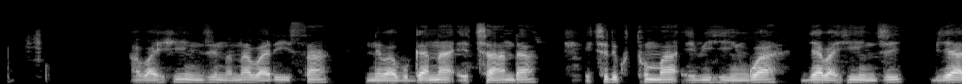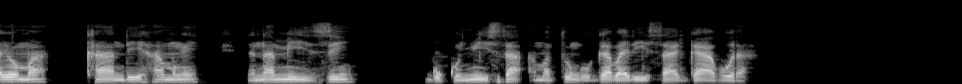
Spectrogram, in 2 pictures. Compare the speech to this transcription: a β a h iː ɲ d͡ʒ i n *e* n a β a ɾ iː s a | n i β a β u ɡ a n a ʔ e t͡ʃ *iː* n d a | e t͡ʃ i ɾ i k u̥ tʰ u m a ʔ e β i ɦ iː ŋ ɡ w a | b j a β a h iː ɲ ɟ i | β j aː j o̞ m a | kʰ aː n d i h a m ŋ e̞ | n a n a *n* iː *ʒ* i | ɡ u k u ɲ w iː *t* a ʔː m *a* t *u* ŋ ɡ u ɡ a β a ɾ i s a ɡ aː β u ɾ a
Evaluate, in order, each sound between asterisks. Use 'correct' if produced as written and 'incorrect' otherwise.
incorrect: a, incorrect: aː, incorrect: m, incorrect: z, incorrect: s, correct, incorrect: uː

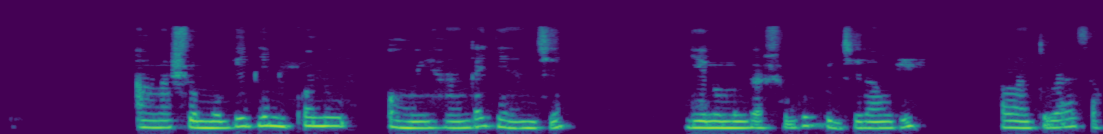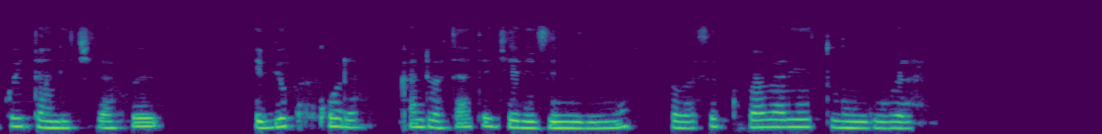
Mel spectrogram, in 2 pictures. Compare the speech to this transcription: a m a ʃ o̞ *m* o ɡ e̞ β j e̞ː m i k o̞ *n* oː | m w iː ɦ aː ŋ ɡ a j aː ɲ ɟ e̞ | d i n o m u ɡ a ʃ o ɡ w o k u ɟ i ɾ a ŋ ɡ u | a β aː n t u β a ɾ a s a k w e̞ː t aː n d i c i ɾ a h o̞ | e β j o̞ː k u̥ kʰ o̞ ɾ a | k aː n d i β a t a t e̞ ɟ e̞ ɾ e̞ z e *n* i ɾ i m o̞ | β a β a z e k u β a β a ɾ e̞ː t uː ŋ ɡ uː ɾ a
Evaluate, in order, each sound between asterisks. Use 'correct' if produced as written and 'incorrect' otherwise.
correct, correct, incorrect: m

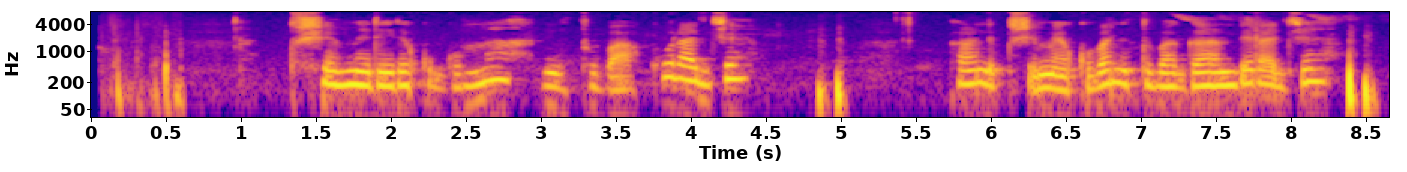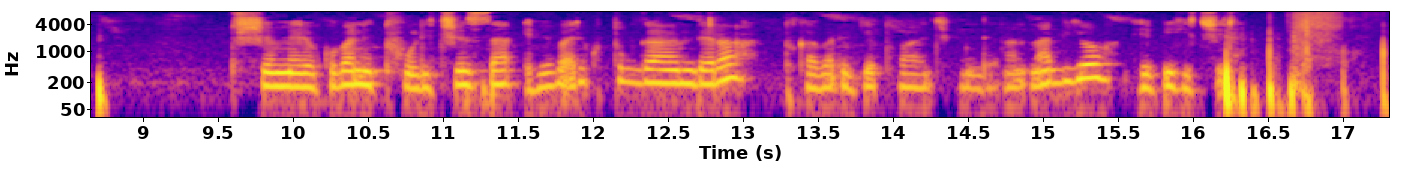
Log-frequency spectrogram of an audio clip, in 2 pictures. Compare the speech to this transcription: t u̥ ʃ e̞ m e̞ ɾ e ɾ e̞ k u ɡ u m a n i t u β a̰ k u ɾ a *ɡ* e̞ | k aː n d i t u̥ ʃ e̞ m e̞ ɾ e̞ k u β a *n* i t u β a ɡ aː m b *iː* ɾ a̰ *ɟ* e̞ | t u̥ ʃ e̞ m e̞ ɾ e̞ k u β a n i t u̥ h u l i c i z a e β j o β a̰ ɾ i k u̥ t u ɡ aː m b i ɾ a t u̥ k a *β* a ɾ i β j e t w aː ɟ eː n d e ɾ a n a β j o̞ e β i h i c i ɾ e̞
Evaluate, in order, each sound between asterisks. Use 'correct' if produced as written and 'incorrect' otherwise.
incorrect: ɟ, correct, incorrect: i, correct, correct

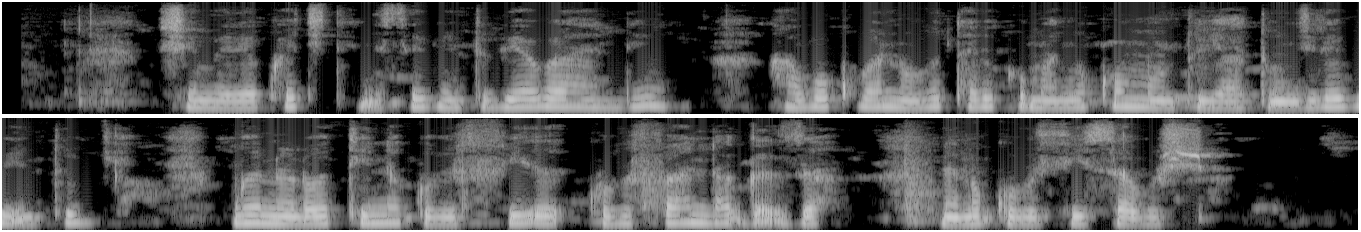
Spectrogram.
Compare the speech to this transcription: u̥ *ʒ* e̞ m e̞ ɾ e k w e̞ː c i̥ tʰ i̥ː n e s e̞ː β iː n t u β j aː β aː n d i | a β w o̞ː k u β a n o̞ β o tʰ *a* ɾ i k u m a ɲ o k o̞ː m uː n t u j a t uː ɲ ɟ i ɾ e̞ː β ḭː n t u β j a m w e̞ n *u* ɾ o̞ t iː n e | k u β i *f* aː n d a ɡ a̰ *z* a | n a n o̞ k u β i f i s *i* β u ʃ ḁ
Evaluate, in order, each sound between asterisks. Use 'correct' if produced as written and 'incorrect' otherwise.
incorrect: ʃ, correct, incorrect: o, correct, correct, incorrect: a

